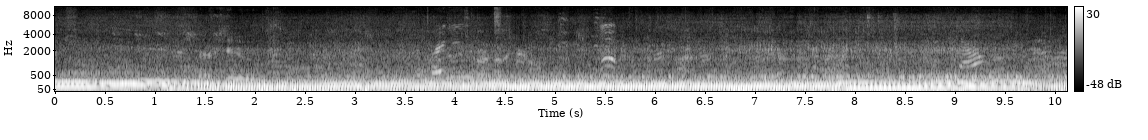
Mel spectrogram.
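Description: McLaren P1's twin-turbo V8 running loud and low as the car creeps along: a rev falls away in the first second, the note holds steady, then rises again and drops off near the end.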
